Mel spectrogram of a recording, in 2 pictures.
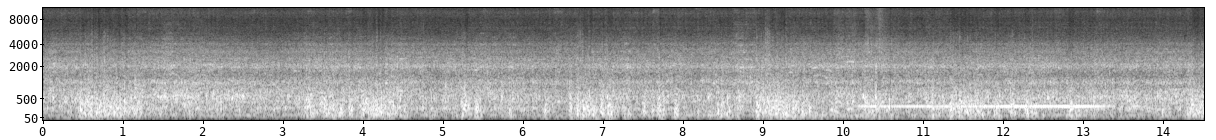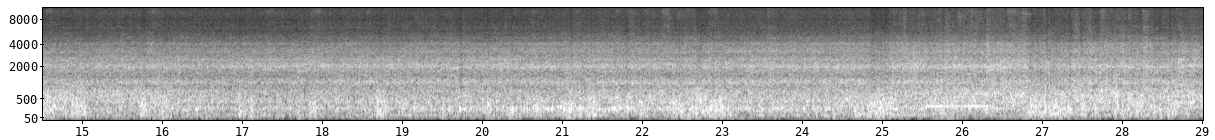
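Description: Express train coaches running through a station without stopping, heard from an open coach doorway: a steady rumble and rattle of wheels on rail. A steady tone sounds for about three seconds around the middle, and briefly again near the end.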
